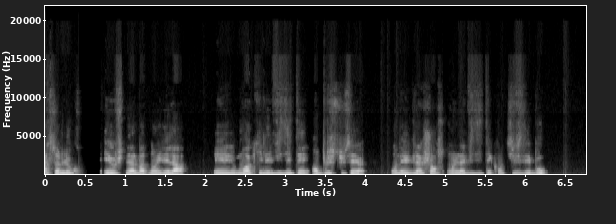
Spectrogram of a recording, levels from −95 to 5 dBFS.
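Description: At 0.33 to 0.37 s, a short concealed packet loss: about 20 ms of speech failed to reach the decoder in time, so the receiver extended the preceding sound across the gap and blended back in. It is heard as a brief smear or wobble in the speech.

From 0.41 to 0.71 s comes a long network dropout, likely a stall in delivery that left about 280 ms missing. The last sound is stretched into a fading buzz or hiss that gives way to about 0.2 s of silence before the speech resumes without the lost portion.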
